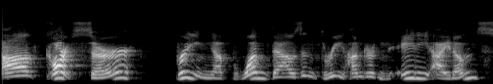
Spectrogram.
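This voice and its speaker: A female-sounding voice uses a put-on character voice at a medium pitch for a woman. Her pitch swings very widely, and her pace is fairly slow. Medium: audio drama. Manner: polite, precise.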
